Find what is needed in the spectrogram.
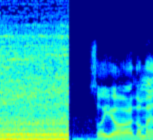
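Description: Steady background hiss with a low hum that cuts off abruptly about a second in. A faint voice starts speaking shortly after.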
